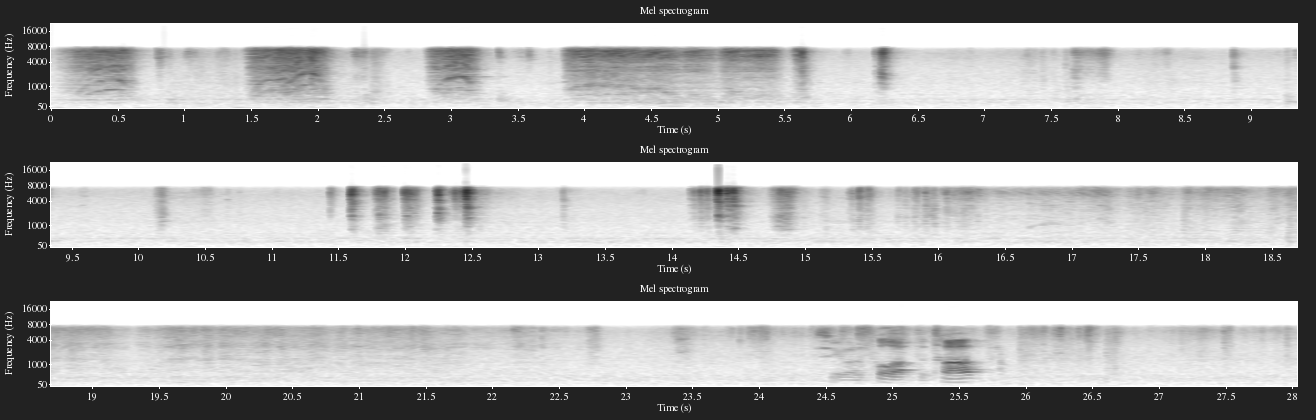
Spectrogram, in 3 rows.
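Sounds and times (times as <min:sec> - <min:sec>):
knife scratching through wallpaper: 0:00.1 - 0:00.7, 0:01.5 - 0:03.3, 0:03.9 - 0:05.7, 0:14.7 - 0:24.2.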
